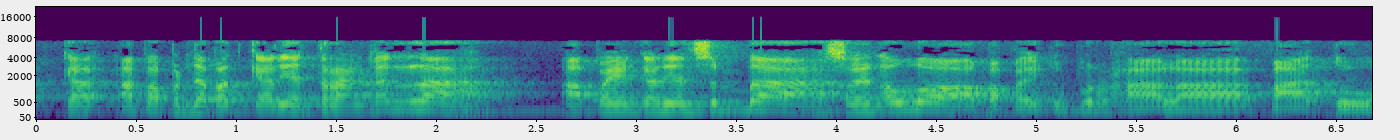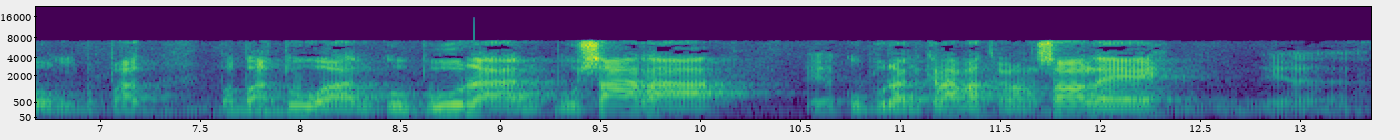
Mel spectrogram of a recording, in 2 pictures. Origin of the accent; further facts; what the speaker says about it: Jakarta, Indonesia; Ya, padahal saya dari lahir di Jakarta. Masa kecil di Jakarta.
